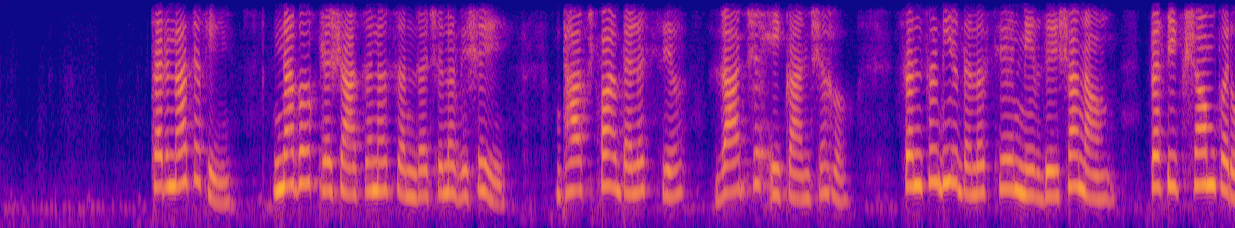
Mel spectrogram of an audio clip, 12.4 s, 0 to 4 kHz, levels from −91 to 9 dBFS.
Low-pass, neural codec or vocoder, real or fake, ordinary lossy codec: 3.6 kHz; codec, 16 kHz, 1 kbps, FunCodec, trained on Chinese and English, 50 frames a second; fake; Opus, 24 kbps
